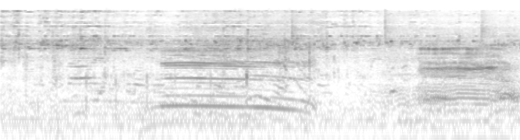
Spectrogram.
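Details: Cattle at a karapan sapi bull race training session at Lapangan Asemanis, Pamekasan, ahead of a team anniversary: a long, low, harmonic moo falling slightly in pitch over about two seconds, then a second higher bellow, with people talking in the background.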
